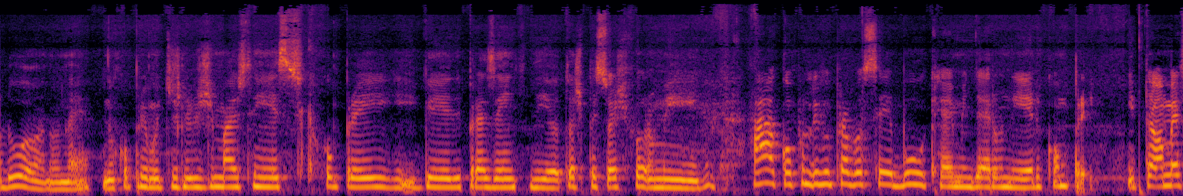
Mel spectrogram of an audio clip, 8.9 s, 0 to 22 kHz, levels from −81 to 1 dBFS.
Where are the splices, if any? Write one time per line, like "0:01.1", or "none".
none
